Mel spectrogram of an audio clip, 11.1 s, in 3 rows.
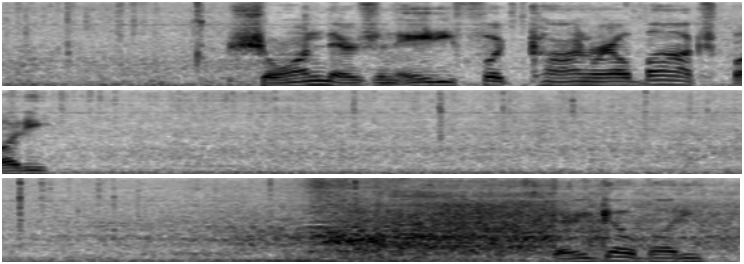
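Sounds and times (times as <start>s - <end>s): faint clicks: 0.0s - 1.2s, 2.4s - 8.8s
train engine drone: 0.0s - 11.0s
rushing noise: 7.7s - 11.0s.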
